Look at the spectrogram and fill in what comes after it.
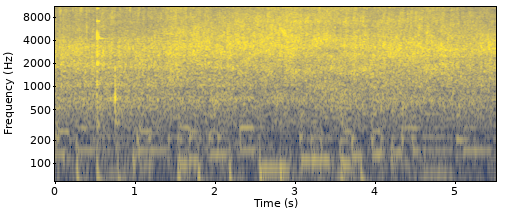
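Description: Chicken strips, sliced onions and bell peppers frying in a hot nonstick pan: a steady sizzle while a spatula stirs them. About half a second in, the spatula taps sharply on the pan, with a smaller tap just after.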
